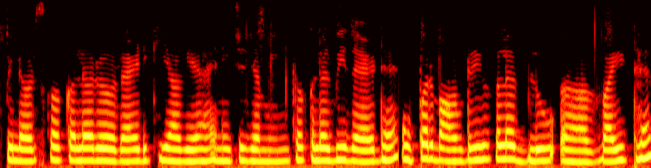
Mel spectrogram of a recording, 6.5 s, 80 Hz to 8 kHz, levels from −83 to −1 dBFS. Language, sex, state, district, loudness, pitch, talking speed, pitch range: Hindi, female, Jharkhand, Jamtara, -18 LUFS, 215 Hz, 185 wpm, 205-225 Hz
